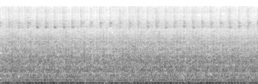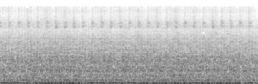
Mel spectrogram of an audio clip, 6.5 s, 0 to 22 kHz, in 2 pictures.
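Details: 1965 Mack B Model fire truck Thermodyne diesel idling, known to have a lot of blow-by; deep heavy diesel clatter settling into a steady rumbling idle without stumbles: runs well despite blow-by.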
